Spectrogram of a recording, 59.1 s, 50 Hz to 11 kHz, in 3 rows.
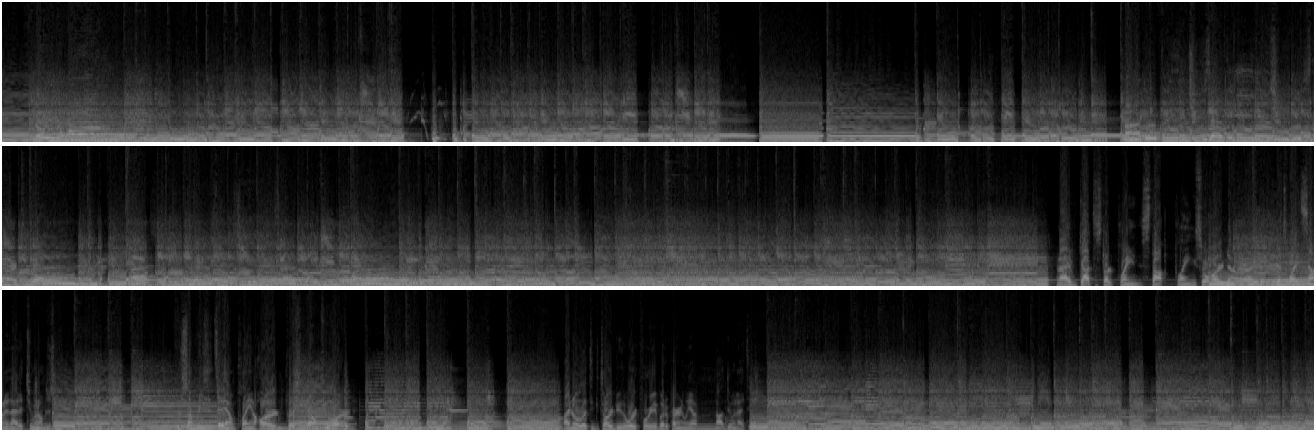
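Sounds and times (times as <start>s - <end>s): electric guitar strumming rock chords: 0.0s - 48.2s, 50.6s - 59.0s.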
